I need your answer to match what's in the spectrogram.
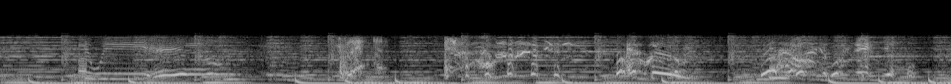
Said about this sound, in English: There is a pause throughout the stadium as the man sounds like he just coughed up a lung.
